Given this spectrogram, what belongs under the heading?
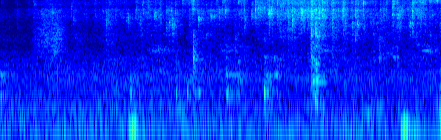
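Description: Cumin seeds with a green chilli and a broken dried chilli frying in oil in a pan give a steady, close sizzling hiss that swells a little toward the end, with no voices.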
